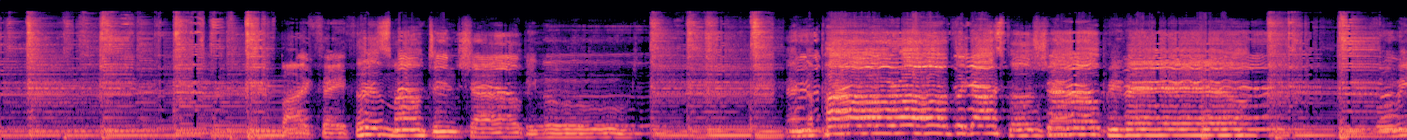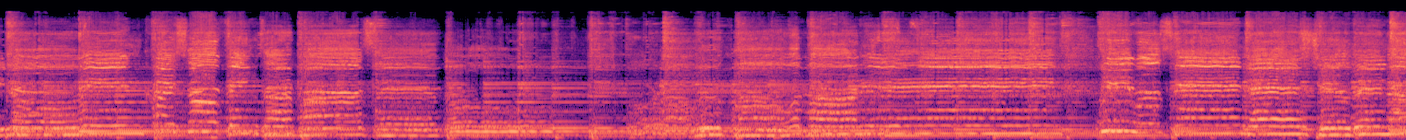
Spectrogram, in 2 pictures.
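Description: Live worship band playing a song, with acoustic guitars strumming over electric bass and keyboard and voices singing.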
